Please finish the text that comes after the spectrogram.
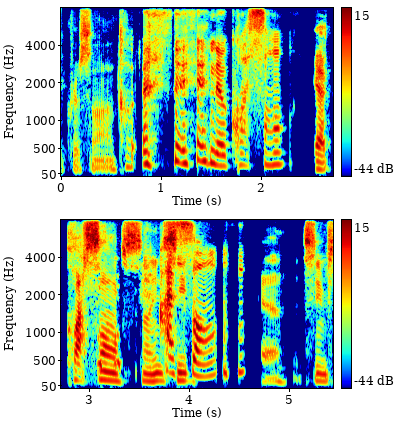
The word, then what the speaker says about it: croissant: I don't even do the French version of croissant I just say croissant no yeah yeah it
